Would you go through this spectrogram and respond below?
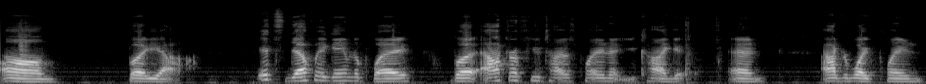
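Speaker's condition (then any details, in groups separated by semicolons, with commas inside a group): Spastic quadriplegic cerebral palsy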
